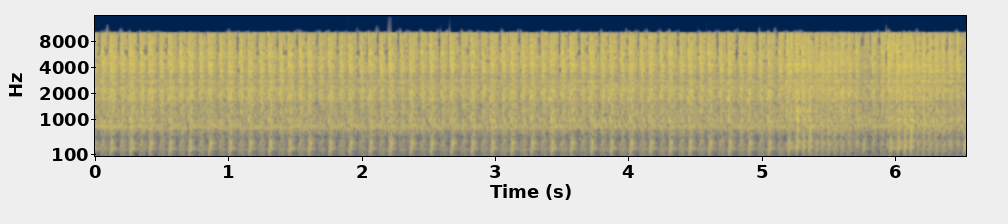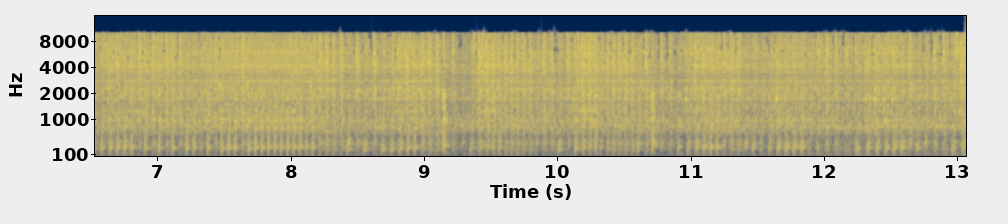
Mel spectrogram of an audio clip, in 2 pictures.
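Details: BSA B50 single-cylinder at idle, started after sitting 7 months; steady, even thumping with no misses or knocks; no hard starting, engine runs healthy.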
